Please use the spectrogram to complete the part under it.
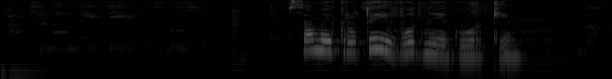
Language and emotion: Russian, neutral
